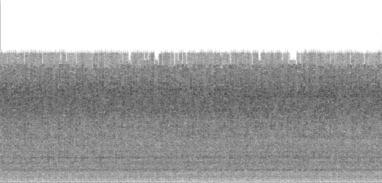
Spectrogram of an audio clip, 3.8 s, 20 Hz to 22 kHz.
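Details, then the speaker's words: 2016 Maserati Ghibli Q4 twin-turbo V6, 60k miles, bank 1 not breathing: during a cylinder drop test, unplugging coils on cylinders 1–3 leaves the even idle pulse unchanged; that bank is dead, engine suspected far out of time. "This bank is dead. Let's get a pressure transducer out and see, compare bank to bank."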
